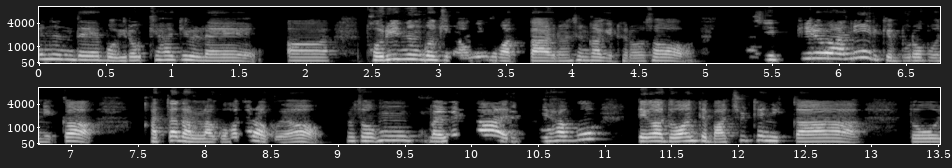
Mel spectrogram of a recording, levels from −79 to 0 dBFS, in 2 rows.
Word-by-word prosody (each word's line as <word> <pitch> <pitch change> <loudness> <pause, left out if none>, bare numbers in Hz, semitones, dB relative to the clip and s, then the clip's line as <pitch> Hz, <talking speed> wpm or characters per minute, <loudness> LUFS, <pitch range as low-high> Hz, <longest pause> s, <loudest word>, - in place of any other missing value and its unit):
했는데." 250 -5 0
뭐 195 -3 -2
이렇게 200 +4 -3
하길래 195 -6 -1 0.2
'아. 190 -1 -2 0.3
버리는 235 +5 +3
건 230 -2 +4
좀 215 - -5
아닌 205 +5 -4
것 200 - -5
같다.' 175 0 +2
이런 175 +1 -6
생각이 195 -4 -3
들어서 165 +3 -4 0.4
"다시 240 -12 -5
필요하니?" 310 +2 +3
이렇게 240 - -3
물어보니까 180 +3 0 0.4
갖다 195 +6 +4
달라고 180 -5 +2
하더라고요. 195 -7 +1 0.2
그래서 225 -1 -1
"음. 255 +1 -3
알겠다." 285 +7 +3
이렇게 215 - -9
하고 270 +8 +1 0.3
내가 220 0 +5
너한테 220 +3 +3
맞출 175 +8 -2
테니까 200 -6 +1 0.3
너 185 0 0
210 Hz, 335 characters per minute, -22 LUFS, 185-235 Hz, 0.4 s, 내가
